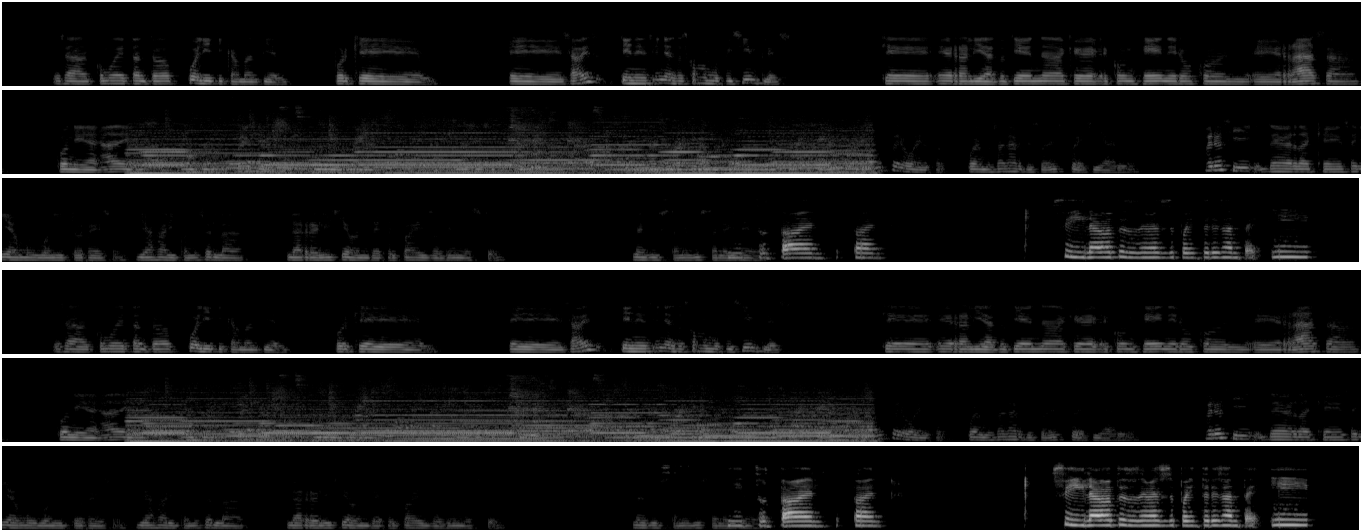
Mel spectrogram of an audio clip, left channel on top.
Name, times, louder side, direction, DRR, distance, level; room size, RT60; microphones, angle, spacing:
voice 1, 0.5-2.9 3.3-4.3 5.1-7.9 8.8-13.6 14.1-17.4 18.1-19.3 20.0-24.9 25.6-29.6 30.0-32.2 33.5-34.8, left 2 dB, 25° left, 0.7 m, -46 dB
sound 1, 14.8-22.3, equal, 5° right, 1.2 m, -40 dB
voice 2, 34.4-35.4 35.7-36.0 37.7-40.2, right 7 dB, 60° right, 0.4 m, -31 dB
3.4 x 3.3 x 2.5 m
head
